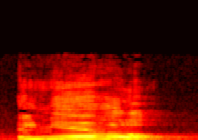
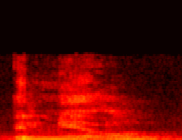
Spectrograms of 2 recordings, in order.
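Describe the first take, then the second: First: Higher, louder punchline answer; emphatic answer. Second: "El miedo" breathed out unvoiced, much softer; whispered answer. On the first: Preacher answering what sank Peter, raised and louder. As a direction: hit it hard like the verdict. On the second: Preacher repeating to the brothers what sinks us, in a whisper. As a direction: drop to a whisper to let it sink in. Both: Real, not acted.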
